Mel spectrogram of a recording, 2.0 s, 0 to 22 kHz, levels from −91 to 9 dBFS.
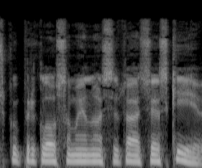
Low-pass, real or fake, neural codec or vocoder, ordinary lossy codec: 14.4 kHz; fake; vocoder, 44.1 kHz, 128 mel bands every 256 samples, BigVGAN v2; MP3, 64 kbps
